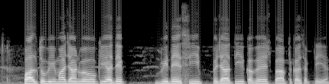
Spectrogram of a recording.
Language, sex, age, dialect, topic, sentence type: Hindi, male, 18-24, Awadhi Bundeli, banking, statement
